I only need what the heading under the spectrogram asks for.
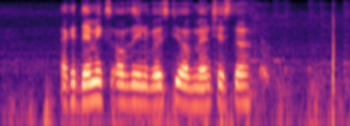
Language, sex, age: English, male, 23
